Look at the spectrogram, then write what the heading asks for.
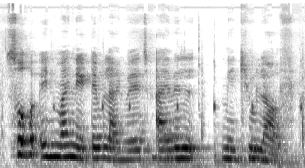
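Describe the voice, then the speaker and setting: A woman's voice: fairly high pitch, normal speed, crowd noise. A young woman, a Hindi speaker, giving blunt, rambling advice in a casual makeup vlog while she does her makeup. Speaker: beauty vlogger.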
